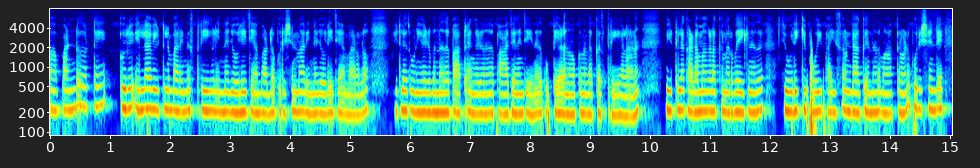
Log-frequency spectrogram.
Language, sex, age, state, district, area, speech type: Malayalam, female, 18-30, Kerala, Thiruvananthapuram, rural, spontaneous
